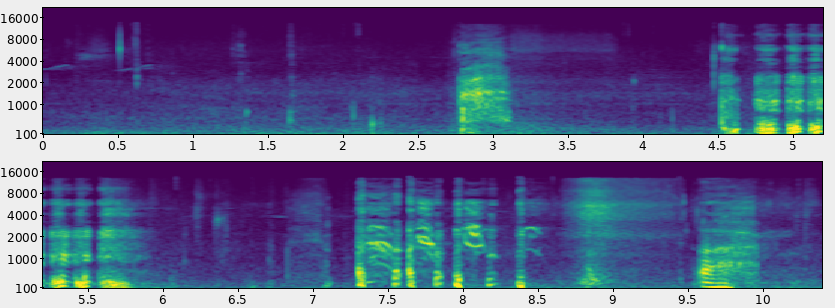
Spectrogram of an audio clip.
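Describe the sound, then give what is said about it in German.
Coughing from someone who has choked on something swallowed the wrong way: scattered throat clearing, then two dense fits of many rapid, harsh coughs, with quieter sniffs and breaths between them. “Entschuldigung, jetzt habe ich mich verschluckt.”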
